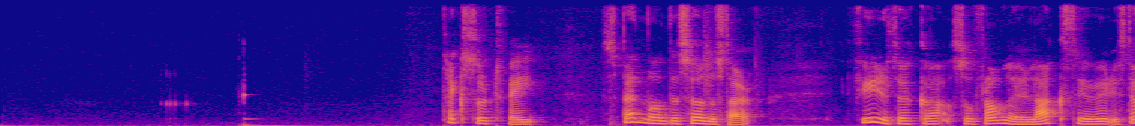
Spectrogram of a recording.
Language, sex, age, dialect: Faroese, female, 36-60, Norðurstreymoy/Eysturoy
